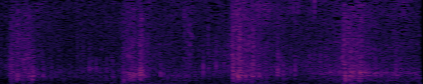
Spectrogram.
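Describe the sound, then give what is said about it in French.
A few footsteps walk on a winding forest path, soft and fairly faint, in a slow, even rhythm. “je reprends la marche sur le chemin qui serpente dans la forêt”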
